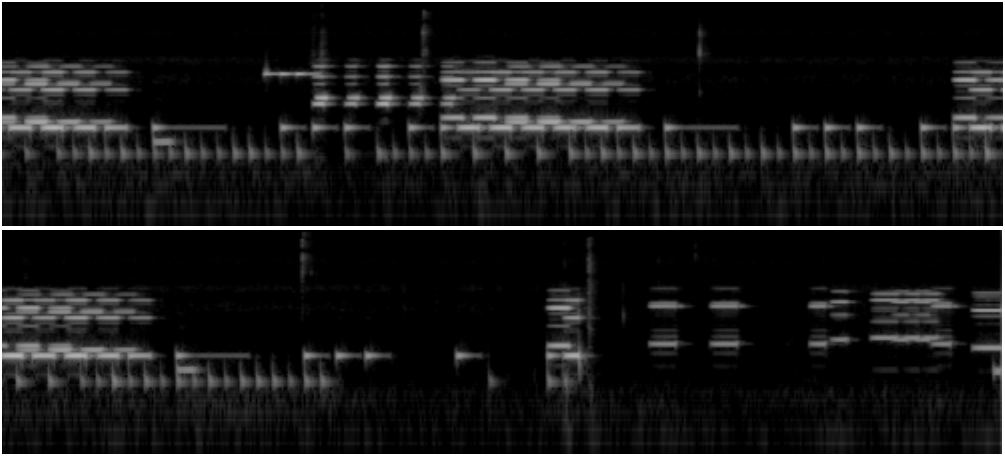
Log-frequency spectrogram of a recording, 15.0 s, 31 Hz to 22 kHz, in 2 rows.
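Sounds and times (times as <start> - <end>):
pulsing electronic ringtone: 0.0 - 10.4
ringtone with short even notes: 0.0 - 10.4.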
